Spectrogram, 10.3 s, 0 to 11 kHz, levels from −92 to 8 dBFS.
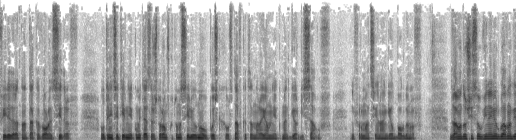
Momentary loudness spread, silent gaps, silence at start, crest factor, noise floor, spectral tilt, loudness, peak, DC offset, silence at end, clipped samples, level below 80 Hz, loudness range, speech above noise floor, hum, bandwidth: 18 LU; none; 0 s; 14 dB; -34 dBFS; -5 dB/octave; -14 LUFS; 0 dBFS; 0.2%; 0 s; under 0.1%; -42 dBFS; 5 LU; 20 dB; none; 11 kHz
